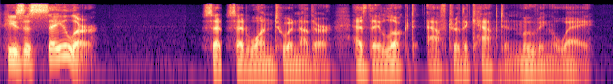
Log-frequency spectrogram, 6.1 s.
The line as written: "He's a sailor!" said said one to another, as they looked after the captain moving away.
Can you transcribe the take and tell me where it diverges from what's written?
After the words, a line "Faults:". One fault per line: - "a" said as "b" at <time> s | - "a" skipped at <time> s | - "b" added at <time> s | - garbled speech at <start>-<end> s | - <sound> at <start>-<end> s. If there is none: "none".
"He's a sailor!" said said one to another, as they looked after the captain moving away.
Faults:
none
